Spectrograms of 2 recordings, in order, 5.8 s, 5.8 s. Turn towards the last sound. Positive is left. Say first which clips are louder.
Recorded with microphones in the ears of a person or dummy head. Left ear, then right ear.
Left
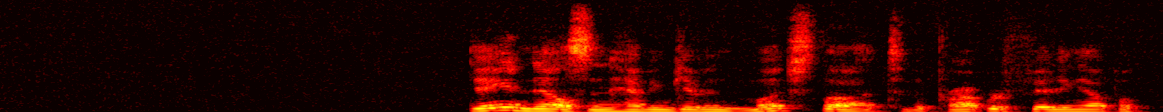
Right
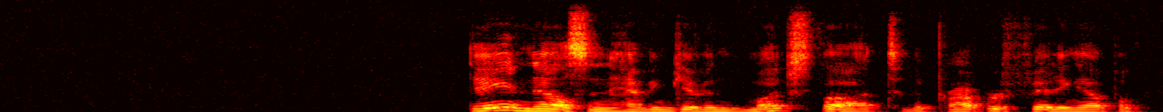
# even
turn(degrees=-30)  # may be behind; listen again after turning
